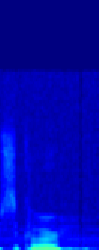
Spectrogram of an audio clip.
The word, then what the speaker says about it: Seker: Okay, so now I'm going to do Sekur. It's spelled Seker, capital S at the beginning.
